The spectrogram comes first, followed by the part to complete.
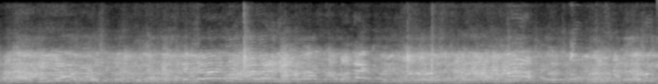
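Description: A crowd of spectators talking and calling out at once: many overlapping voices, loud and steady, with no single voice standing out.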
